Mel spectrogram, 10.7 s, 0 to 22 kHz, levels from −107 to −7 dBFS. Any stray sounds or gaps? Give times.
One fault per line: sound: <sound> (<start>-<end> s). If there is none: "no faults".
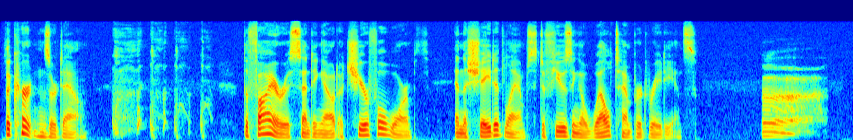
sound: cough (1.4-2.7 s)
sound: sigh (9.5-10.4 s)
